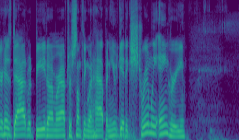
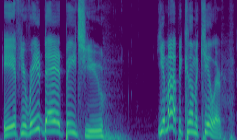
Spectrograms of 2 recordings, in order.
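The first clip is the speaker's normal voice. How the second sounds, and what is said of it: Put-on country accent. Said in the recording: “Let's see if I can do a country accent.”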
